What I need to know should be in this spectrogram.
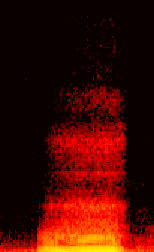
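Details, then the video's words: Rescue pit bull mix dog sound asleep, giving one long, steady, low rumbling snore of just over a second, rich in harmonics, in a quiet room. "The dog sleeps like a baby and snores."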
